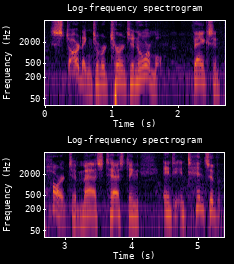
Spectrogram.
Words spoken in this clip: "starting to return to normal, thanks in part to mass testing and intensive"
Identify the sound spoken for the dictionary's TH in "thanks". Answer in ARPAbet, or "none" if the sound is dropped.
TH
